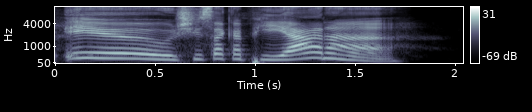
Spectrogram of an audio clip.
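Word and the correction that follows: piñata: did I say that right? Pinata. Pinata. Did you say pinata? – Maybe.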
